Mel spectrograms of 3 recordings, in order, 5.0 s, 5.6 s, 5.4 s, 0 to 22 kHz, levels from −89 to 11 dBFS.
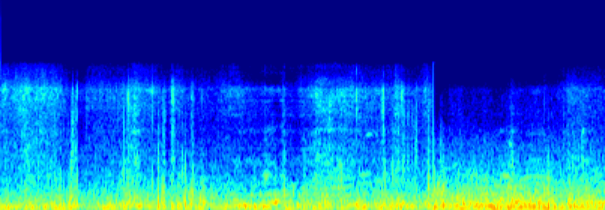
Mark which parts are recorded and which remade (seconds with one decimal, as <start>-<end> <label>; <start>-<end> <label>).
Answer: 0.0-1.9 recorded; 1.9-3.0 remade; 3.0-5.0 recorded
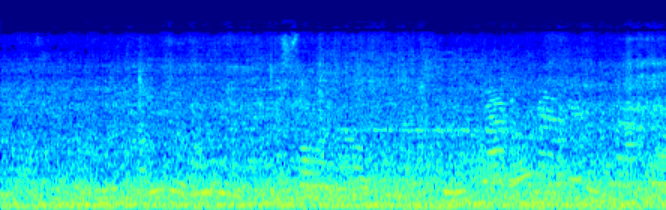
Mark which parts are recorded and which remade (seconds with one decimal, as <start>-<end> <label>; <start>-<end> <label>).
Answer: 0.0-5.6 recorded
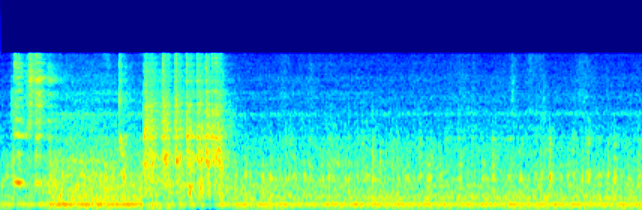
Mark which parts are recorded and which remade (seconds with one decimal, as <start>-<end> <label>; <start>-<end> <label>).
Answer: 0.0-0.4 remade; 0.4-1.2 recorded; 1.2-1.9 remade; 1.9-5.4 recorded

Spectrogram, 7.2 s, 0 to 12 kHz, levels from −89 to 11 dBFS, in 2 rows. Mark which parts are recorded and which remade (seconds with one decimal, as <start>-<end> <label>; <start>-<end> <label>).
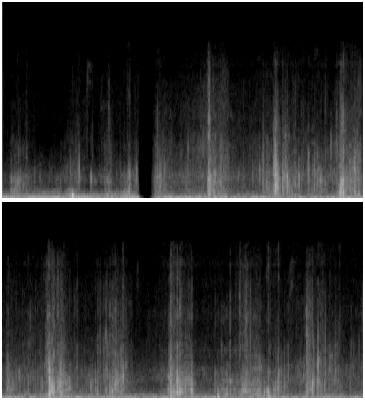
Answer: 0.0-5.2 recorded; 5.2-6.2 remade; 6.2-7.2 recorded

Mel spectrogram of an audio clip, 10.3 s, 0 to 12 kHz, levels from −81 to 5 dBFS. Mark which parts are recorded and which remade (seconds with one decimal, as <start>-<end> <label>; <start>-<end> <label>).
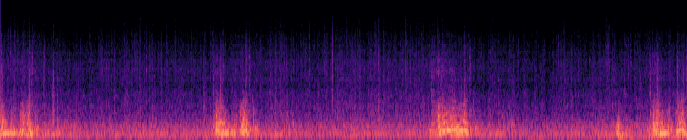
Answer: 0.0-10.3 recorded

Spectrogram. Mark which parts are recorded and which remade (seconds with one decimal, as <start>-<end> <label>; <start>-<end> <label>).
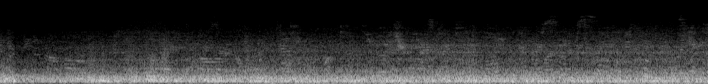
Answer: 0.0-0.8 recorded; 0.8-1.8 remade; 1.8-7.1 recorded

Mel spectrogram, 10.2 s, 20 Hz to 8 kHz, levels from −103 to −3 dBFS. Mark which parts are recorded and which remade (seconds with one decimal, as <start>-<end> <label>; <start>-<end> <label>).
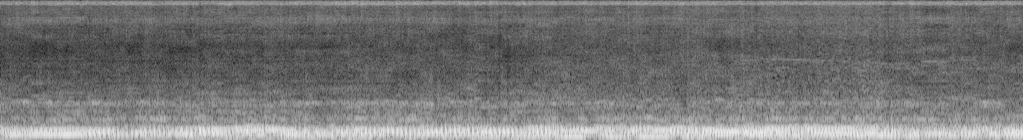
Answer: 0.0-7.6 remade; 7.6-8.8 recorded; 8.8-10.2 remade

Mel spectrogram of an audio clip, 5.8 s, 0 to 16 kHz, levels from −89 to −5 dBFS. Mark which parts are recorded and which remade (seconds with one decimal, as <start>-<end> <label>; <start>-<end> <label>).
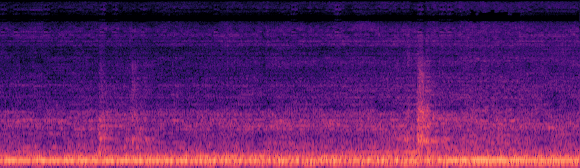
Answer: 0.0-4.7 remade; 4.7-5.2 recorded; 5.2-5.8 remade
